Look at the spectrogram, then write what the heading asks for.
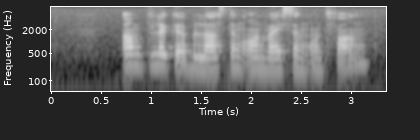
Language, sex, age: Afrikaans, female, 20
